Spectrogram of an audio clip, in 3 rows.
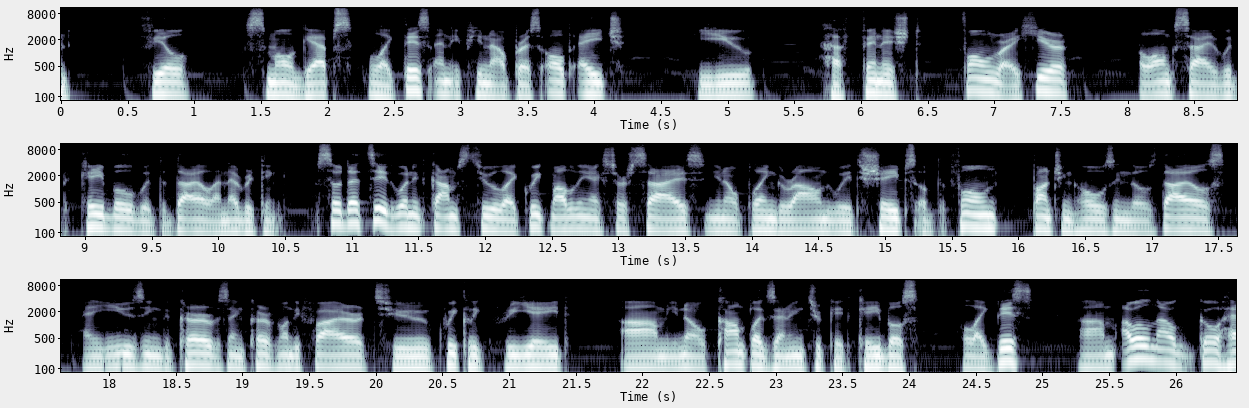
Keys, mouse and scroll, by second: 2.2 click, 3.5 alt+h, 4.2 click, 4.5-7.1 middle drag, 7.2 scroll down 2, 7.9-8.4 scroll up 2, 8.5 shift+middle click, 10.0 middle click, 10.5 scroll up 1.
